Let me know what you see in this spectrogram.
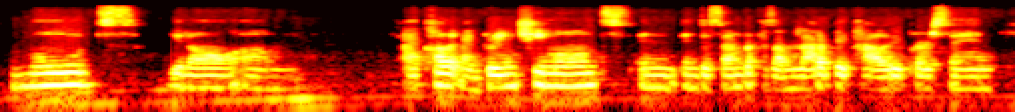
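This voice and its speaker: Loud and at a moderate pace, a woman talks with a very deep, low pitch and ordinary pitch variation. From New York. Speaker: online business mentor and blogger. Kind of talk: casual video vlog. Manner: hesitant with many fillers.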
